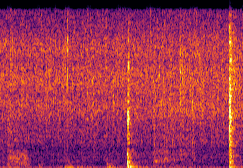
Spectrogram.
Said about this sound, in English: So here we have our beautiful freshly made pasta, and I'm going to put it in to the water, and you see it collapses immediately. I'm stirring it around so that it doesn't stick together. I'm just kind of fluffing it up in the water.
